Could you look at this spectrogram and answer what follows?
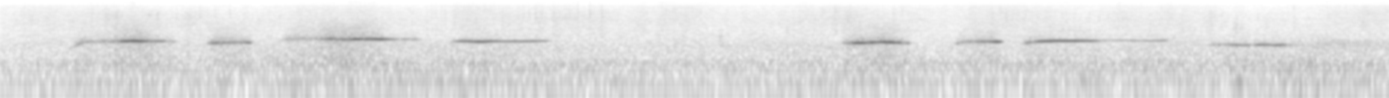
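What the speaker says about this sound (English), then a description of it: "As he whistles the theme for Death Stranding" Cliff whistles the Death Stranding theme in a video game cutscene: two sustained melodic phrases of clear tones separated by a pause, soft over a low hissy background.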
